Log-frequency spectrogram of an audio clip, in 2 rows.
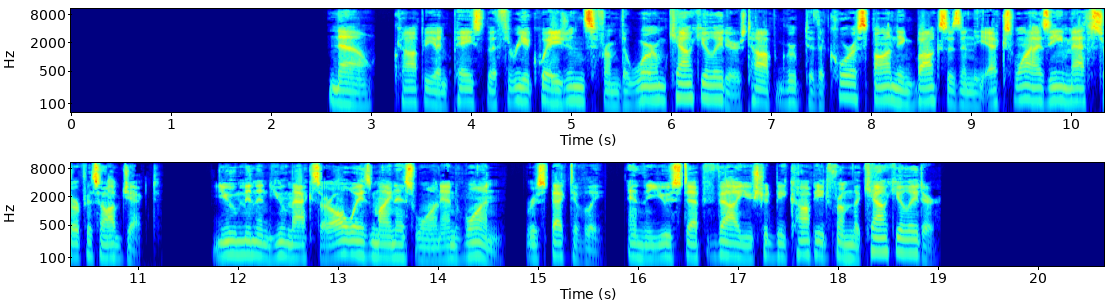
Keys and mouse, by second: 0.4 alt+Tab.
